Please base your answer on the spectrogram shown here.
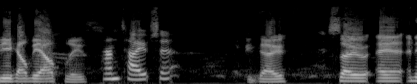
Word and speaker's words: Taibhse: English is The Ghost, but I'm going to butcher the pronunciation, so can you help me out, please? Taibhse.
